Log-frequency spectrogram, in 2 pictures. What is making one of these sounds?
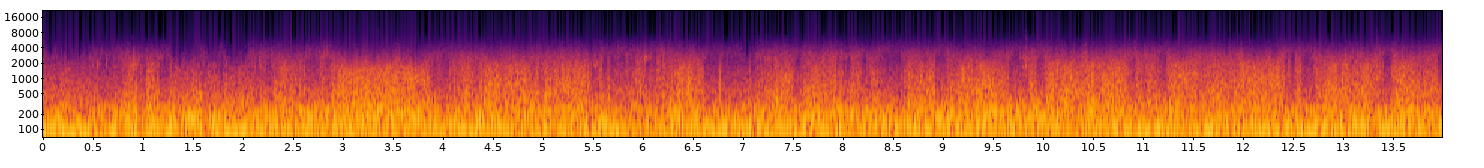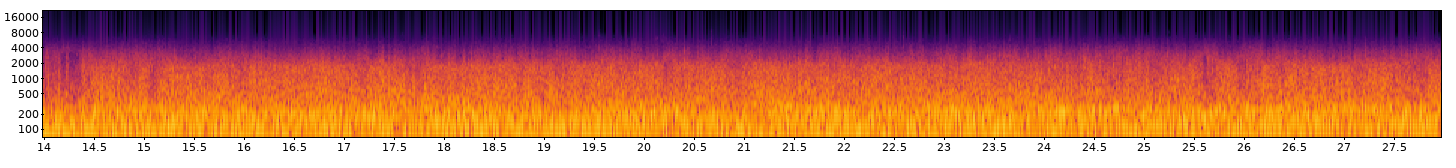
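Rain patters against a car window.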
